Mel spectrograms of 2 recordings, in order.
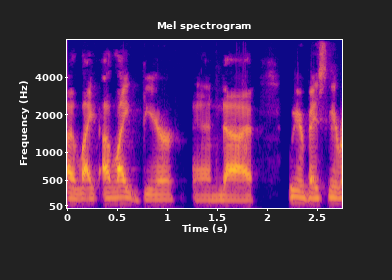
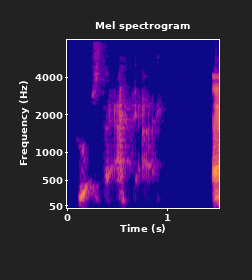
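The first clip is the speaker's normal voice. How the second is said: whispering; 7 semitones higher, 9 dB quieter, much slower than usual. Retold or imitated. Asking quietly about the stranger.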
